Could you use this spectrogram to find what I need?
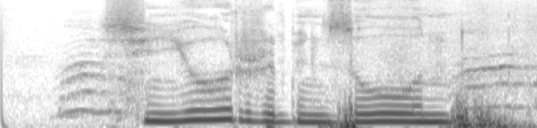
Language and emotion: Russian, sad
